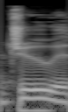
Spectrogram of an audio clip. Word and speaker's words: Chu: Little Soldiers, An American Boy, A Chinese School, and the Global Race to Achieve by Lenora Chu, or Lenora Zhu as it would be pronounced.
